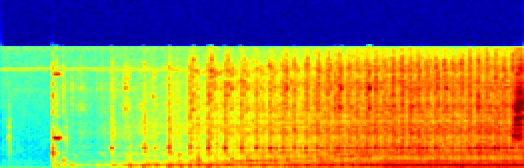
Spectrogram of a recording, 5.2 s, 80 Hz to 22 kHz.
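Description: A Janome DC1050 sewing machine stitches rib knit layered on polyester, starting after a brief click and building into a fast, steady mechanical whir close by.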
